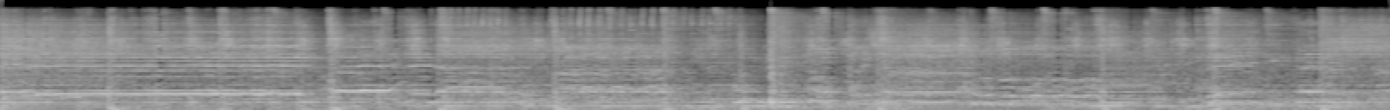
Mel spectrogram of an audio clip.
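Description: Andean folk band playing live: charango and nylon-string acoustic guitar strumming over hand percussion, with a melody sung in long held notes.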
